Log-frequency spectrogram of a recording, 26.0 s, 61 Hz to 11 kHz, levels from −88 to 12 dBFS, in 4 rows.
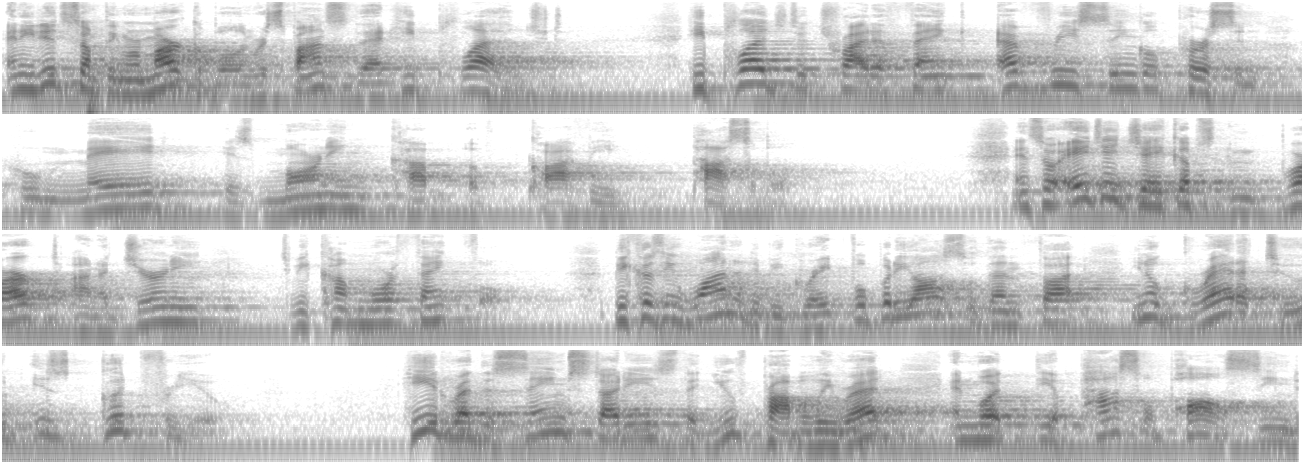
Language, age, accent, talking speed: English, 60-79, American, 170 wpm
